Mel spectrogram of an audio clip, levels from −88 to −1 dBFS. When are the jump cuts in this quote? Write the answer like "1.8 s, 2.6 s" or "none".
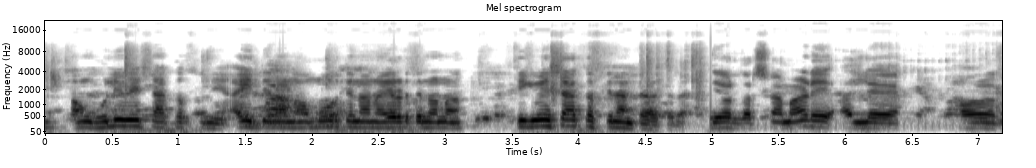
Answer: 5.0 s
